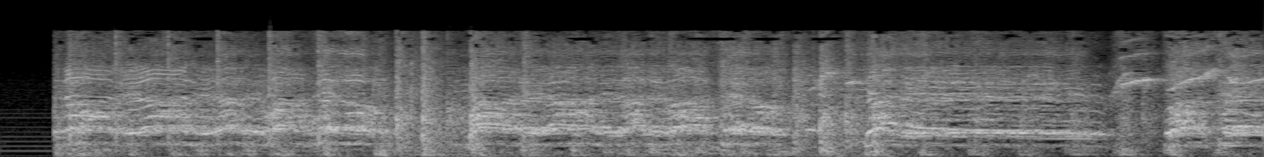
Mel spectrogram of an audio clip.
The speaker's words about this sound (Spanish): Bueno, estamos con los festejos también del Barcelona. Escuchemos las, esa alegría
